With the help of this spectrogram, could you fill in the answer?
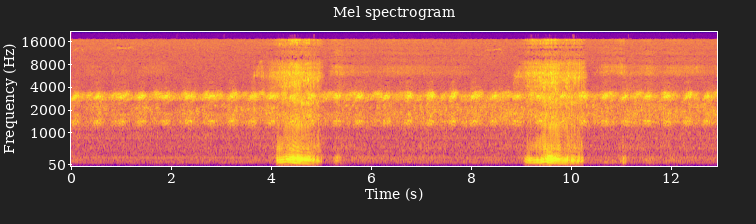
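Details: A sleeping dog snores: two rough, rasping, pulsed breaths about five seconds apart, each lasting roughly a second, over a steady electrical hum.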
